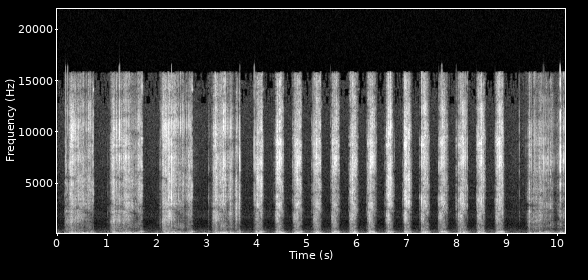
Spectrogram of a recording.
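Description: An X-Acto knife blade scrapes across a small, solid, rectangular pink foam nail buffer block with a gritty surface. Long, broad, gritty scraping strokes come first, then give way to quicker, evenly paced short scratches with bright, hissy highs over a low rumble. The sound returns to a longer scrape at the end.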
